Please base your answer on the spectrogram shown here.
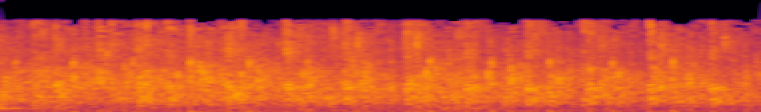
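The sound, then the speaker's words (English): An audience gives Jesus a clap offering at a morning church service, clapping together in sustained, dense applause, a steady wash of many overlapping hand claps that stays loud and even throughout without pause. “Can you give Jesus a clap offering this morning?”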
